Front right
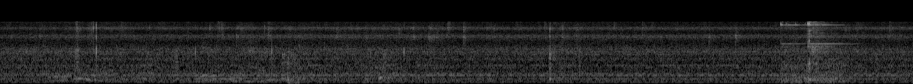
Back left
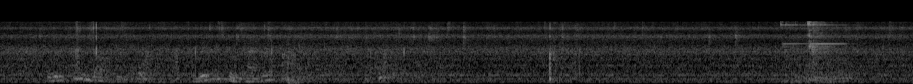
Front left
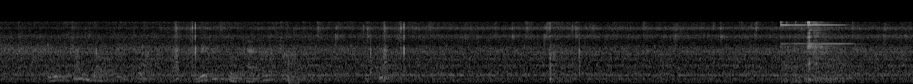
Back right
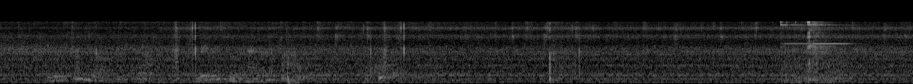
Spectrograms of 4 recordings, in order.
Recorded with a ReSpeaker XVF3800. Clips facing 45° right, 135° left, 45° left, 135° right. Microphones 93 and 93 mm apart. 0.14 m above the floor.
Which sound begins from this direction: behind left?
A man speaking, at 0.5 s.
